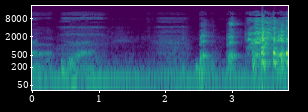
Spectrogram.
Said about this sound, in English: I can burp on command though. Yeah. Super fast too.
